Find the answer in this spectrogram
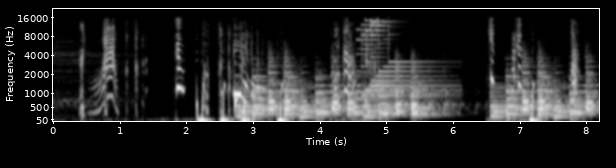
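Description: Cartoon sound effects: short squeaky chirps that glide up and down in pitch, with boing-like blips, over bouncy children's background music. The music comes in about two and a half seconds in, dies away just after six seconds, and starts again half a second later.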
